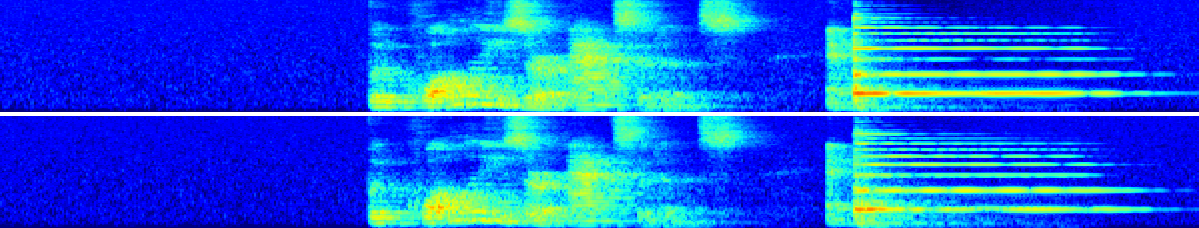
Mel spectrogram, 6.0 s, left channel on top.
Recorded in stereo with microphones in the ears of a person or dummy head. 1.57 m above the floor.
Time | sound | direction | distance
1.8 | a man speaking | 30° right (ahead or behind) | 0.8 m
4.3 | a piano | 35° left (ahead or behind) | 0.7 m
